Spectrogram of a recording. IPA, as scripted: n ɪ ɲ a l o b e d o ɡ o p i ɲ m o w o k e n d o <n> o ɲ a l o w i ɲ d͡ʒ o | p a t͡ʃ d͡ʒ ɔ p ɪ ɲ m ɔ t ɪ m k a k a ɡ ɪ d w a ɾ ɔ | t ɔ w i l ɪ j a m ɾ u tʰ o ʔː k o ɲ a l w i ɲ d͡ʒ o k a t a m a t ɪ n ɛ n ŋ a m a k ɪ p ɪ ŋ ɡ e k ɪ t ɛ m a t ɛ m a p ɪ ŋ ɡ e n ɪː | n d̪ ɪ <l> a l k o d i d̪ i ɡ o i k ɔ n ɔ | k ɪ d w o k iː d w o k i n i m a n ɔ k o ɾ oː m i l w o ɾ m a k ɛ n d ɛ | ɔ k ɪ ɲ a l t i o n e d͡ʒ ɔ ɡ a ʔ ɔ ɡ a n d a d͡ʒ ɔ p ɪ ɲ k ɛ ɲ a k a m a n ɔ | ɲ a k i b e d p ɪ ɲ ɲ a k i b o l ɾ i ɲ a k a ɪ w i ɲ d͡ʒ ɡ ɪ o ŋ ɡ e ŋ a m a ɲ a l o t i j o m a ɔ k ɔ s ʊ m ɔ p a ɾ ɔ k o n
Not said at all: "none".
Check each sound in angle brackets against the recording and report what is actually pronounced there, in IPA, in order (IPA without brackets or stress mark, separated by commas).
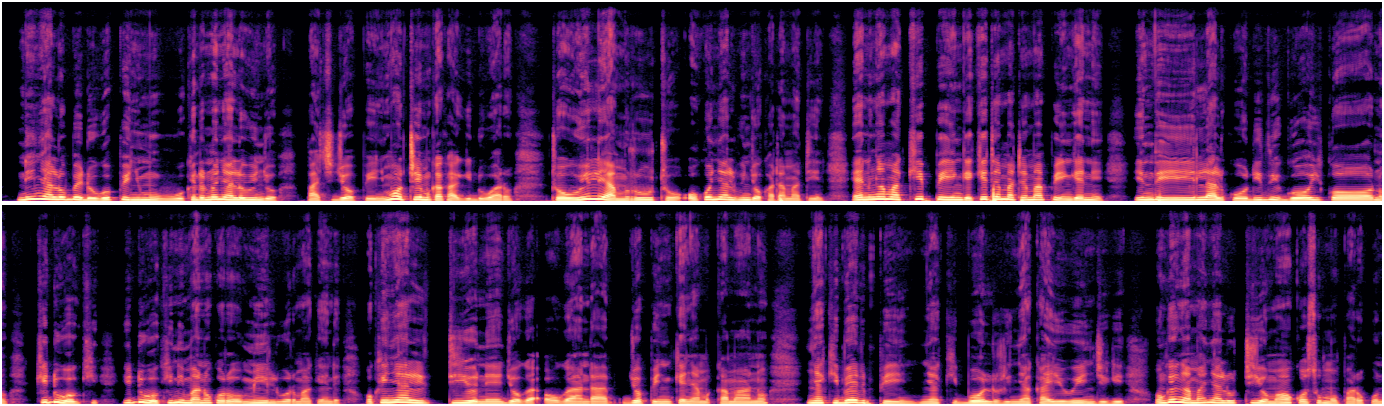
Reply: n, l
